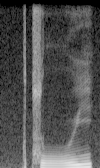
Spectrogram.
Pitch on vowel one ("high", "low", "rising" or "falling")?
rising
